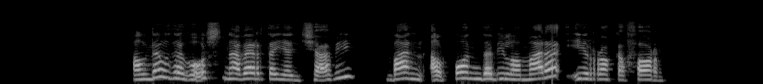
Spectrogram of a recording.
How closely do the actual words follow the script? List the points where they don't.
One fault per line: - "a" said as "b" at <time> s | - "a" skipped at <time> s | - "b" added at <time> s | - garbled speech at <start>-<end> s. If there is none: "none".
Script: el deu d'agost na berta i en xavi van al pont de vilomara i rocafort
none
